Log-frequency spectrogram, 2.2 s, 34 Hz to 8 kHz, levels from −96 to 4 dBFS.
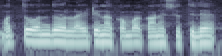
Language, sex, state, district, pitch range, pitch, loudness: Kannada, male, Karnataka, Koppal, 125-140 Hz, 130 Hz, -14 LUFS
